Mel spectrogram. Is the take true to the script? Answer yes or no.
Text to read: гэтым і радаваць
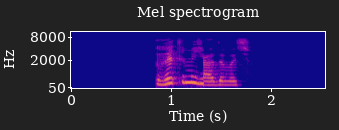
yes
